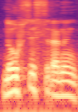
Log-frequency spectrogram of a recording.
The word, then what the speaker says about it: gnosis: 맨 뒤에 보면은 G는 묵음이고 gnosis라는 이제 단어가 또 있죠.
